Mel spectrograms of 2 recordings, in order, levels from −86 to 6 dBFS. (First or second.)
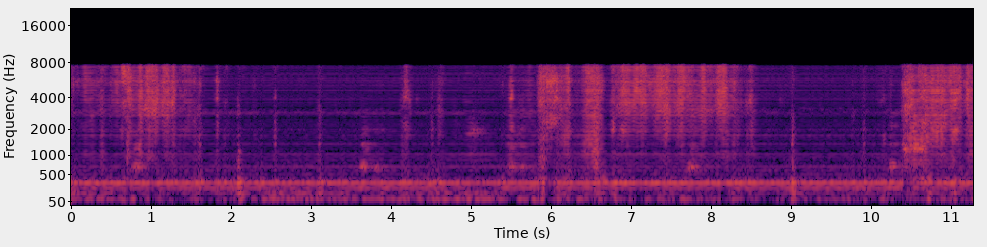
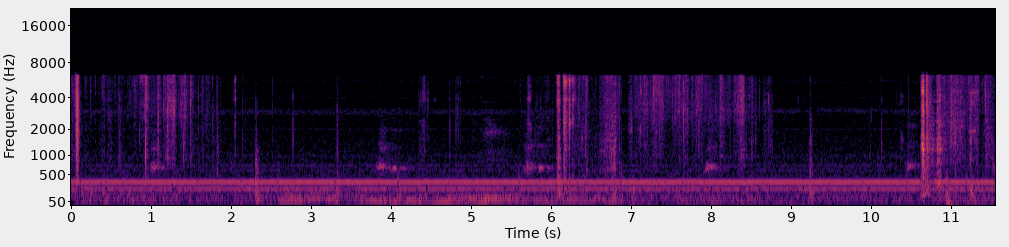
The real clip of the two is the second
